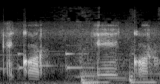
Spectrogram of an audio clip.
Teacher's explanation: Vokal E. Kriteria: vokal depan, sedang atas, tak bundar, semi tertutup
